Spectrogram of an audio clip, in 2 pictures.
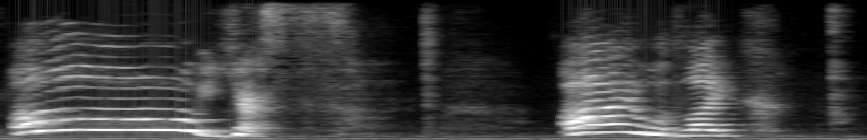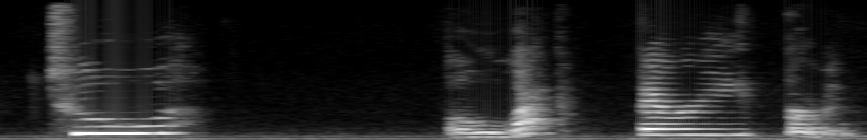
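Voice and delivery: put-on high, loud, slow elderly-man voice; aphasia patient. Nurse retells patient ordering breakfast, high slow mock old man. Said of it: "And he goes".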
